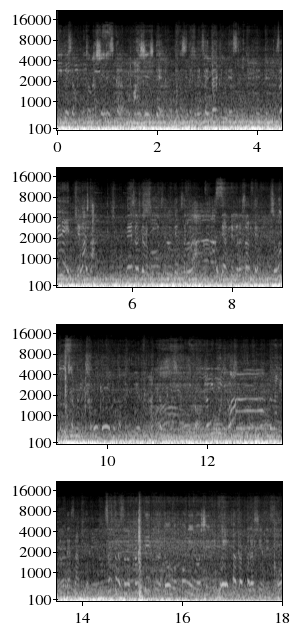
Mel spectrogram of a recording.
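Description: Steady low rumble of a car's engine and tyres heard from inside the cabin while driving, with faint voices in the background.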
